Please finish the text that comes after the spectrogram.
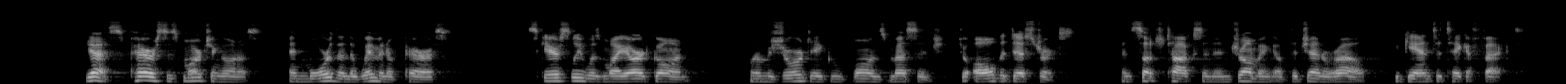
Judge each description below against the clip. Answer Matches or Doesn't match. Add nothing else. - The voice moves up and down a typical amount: Doesn't match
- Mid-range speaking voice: Doesn't match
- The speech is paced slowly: Doesn't match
